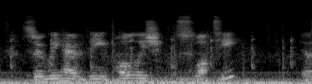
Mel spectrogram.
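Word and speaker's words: złoty: a new currency so we have the Polish slotty did I say it right that's the one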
